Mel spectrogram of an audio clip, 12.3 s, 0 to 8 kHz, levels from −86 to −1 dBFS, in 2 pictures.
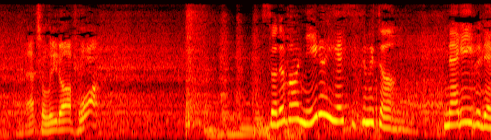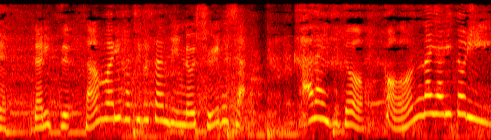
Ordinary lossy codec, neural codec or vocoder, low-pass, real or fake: MP3, 32 kbps; autoencoder, 48 kHz, 32 numbers a frame, DAC-VAE, trained on Japanese speech; 7.2 kHz; fake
